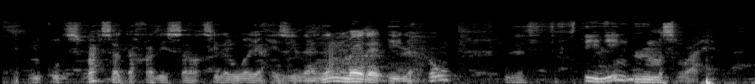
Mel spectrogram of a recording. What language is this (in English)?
Kabyle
